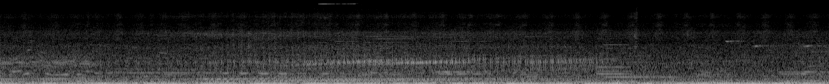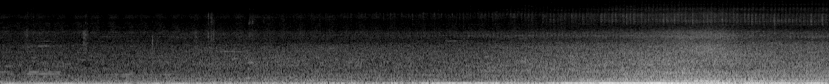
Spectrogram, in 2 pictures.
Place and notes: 鹿野村, Luye Township - Small towns
In the street, Traffic Sound, Market, Small towns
